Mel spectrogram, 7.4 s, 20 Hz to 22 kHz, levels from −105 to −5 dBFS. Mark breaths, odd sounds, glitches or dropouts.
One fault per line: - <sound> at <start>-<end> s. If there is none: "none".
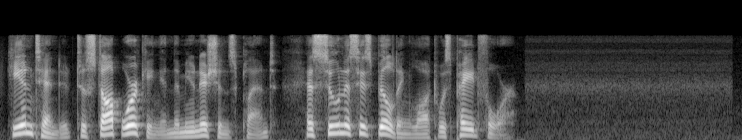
none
